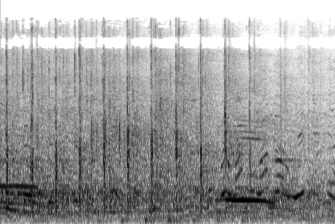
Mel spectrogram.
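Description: A small group of people clapping irregularly, with voices calling out and cheering over the claps.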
